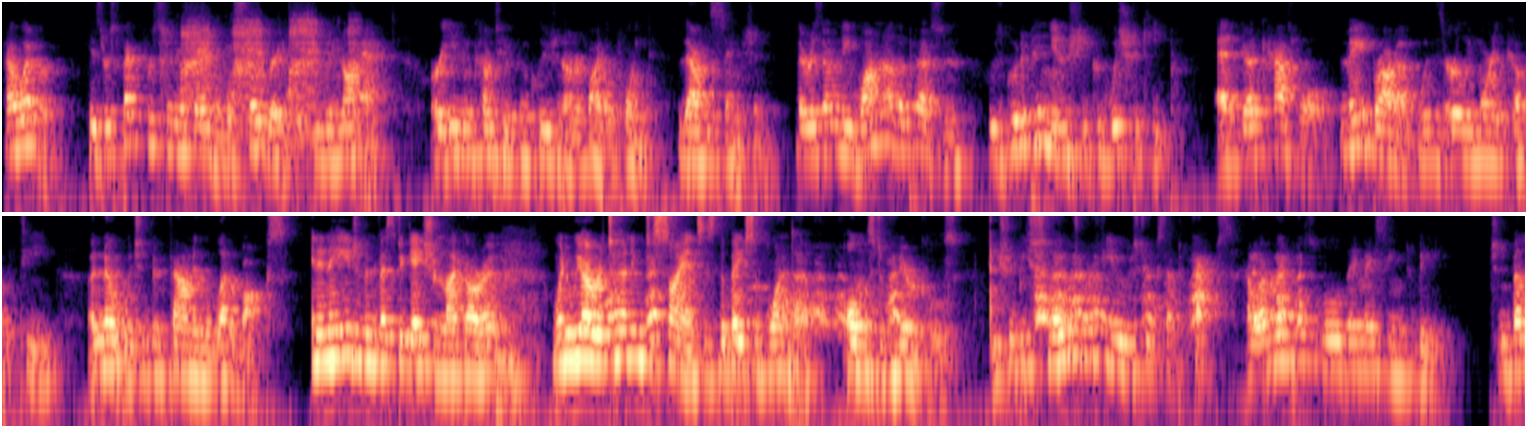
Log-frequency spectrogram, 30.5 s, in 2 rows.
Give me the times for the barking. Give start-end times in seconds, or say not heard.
21.1-28.2.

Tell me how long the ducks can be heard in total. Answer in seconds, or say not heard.
3 s.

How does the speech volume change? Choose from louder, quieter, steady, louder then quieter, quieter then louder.
louder then quieter.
